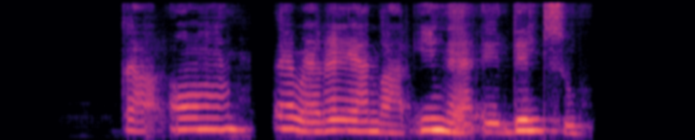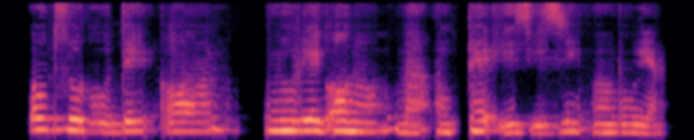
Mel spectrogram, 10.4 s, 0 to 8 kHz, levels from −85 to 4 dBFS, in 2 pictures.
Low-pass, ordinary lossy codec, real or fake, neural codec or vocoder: 7.2 kHz; none; fake; codec, 16 kHz in and 24 kHz out, 0.6 kbps, FireRedTTS-2 codec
